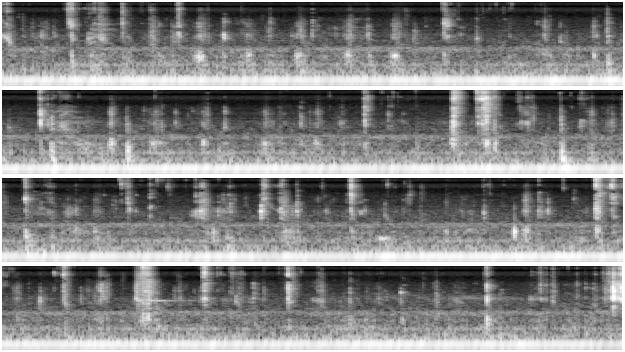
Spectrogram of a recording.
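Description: Close-up chewing and crunching of a hard-shell taco: irregular crisp crackles of the fried shell breaking between the teeth, with wet mouth sounds. A steady low hum runs underneath.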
